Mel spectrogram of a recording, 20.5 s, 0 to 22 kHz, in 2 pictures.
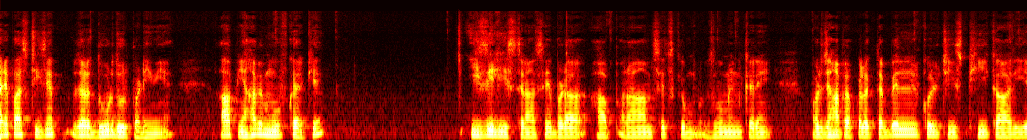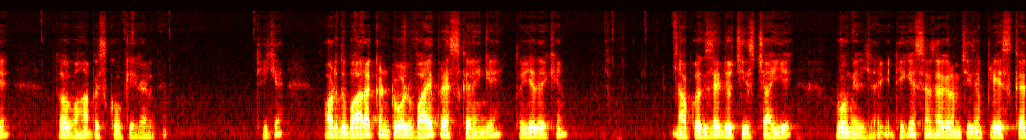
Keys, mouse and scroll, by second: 0.8 click, 6.3 alt+scroll up 1, 6.9 scroll up 1, 7.1 click, 9.6-10.0 alt+scroll down 2, 10.0 space, 10.1 click, 10.5 space, 11.4 click, 13.1-13.7 alt+scroll down 1, 13.7 click, 14.7 ctrl+y, 15.9-16.2 alt+scroll down 2, 16.2 space, 16.6-20.5 drag.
